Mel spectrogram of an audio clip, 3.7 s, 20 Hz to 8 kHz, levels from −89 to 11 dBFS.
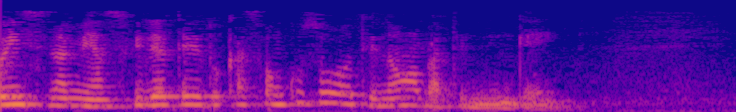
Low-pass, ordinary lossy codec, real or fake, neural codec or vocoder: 7.2 kHz; MP3, 24 kbps; real; none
